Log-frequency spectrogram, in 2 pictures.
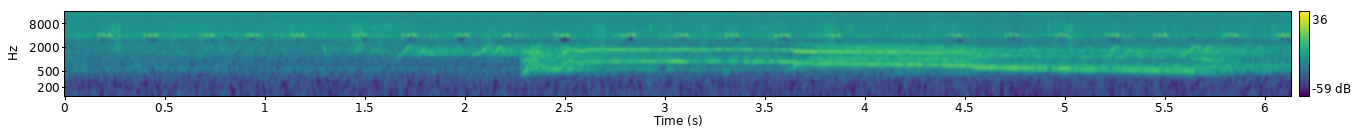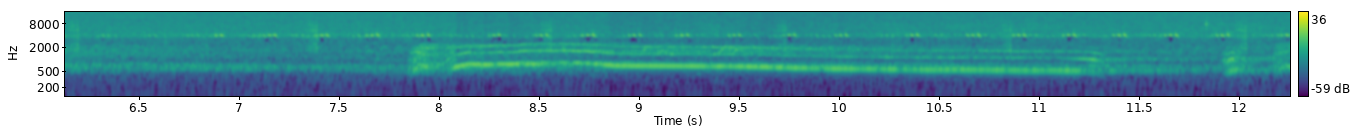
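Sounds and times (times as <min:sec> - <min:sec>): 
coyote howls and yips: 0:02.0 - 0:06.9, 0:07.8 - 0:12.2.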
